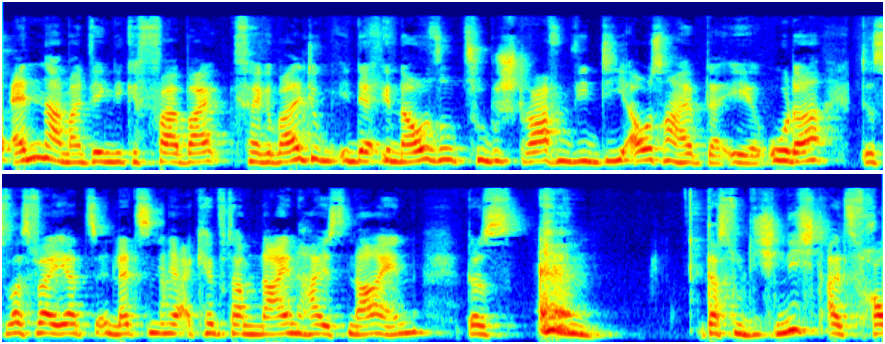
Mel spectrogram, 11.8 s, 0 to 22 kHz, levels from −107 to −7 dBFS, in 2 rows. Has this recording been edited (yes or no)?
yes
